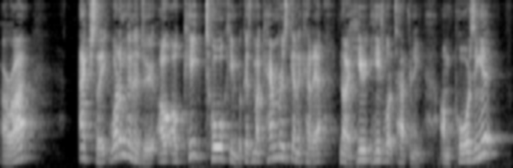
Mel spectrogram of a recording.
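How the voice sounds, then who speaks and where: A roomy, reverberant recording of an Australian man with a voice pitched a little high. He hosts like a storyteller doing a comic monologue. His delivery rambles, often breaking off and restarting as he goes. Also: big pitch swings, fast talker. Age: adult, married. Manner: rambling, self-interrupting, acts out dialogue. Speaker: podcast host. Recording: roomy, echoing room sound.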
